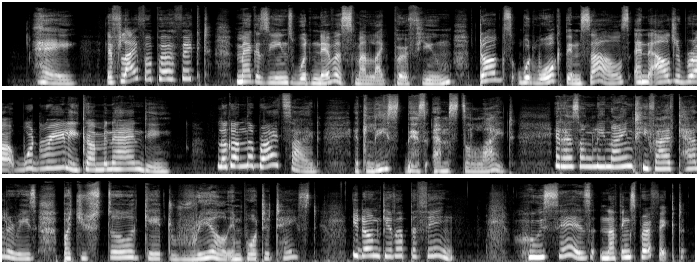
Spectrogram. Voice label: English Bright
